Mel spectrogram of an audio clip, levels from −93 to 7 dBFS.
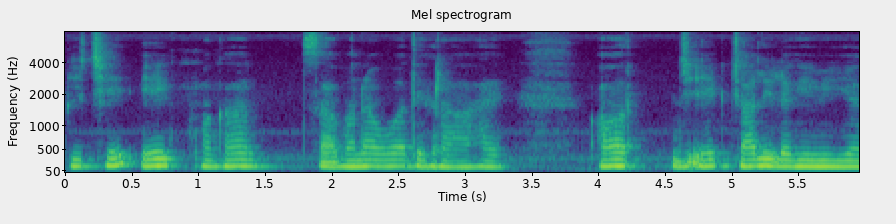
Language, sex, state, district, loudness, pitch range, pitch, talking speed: Hindi, male, Uttar Pradesh, Lalitpur, -16 LUFS, 135-145 Hz, 135 Hz, 170 wpm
